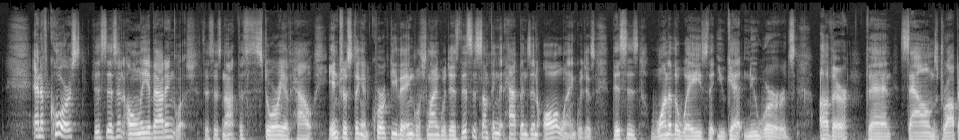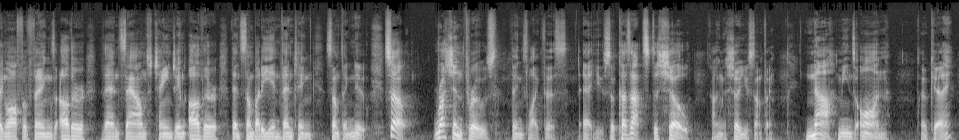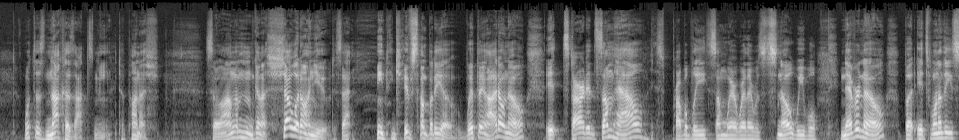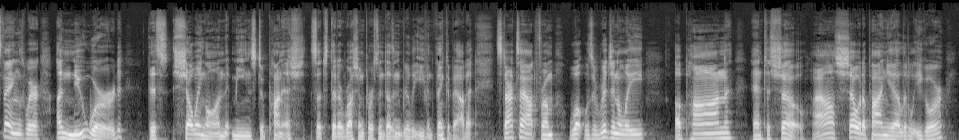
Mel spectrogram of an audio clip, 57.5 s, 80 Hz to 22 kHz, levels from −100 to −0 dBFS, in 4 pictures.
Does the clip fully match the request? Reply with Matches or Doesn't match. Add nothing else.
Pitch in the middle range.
Doesn't match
